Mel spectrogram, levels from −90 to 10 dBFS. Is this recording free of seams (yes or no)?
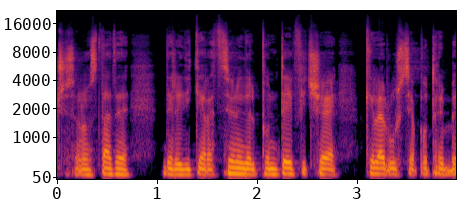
yes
